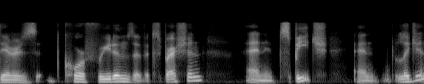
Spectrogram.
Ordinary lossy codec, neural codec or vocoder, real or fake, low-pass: Opus, 64 kbps; codec, 24 kHz, 0.9 kbps, WavTokenizer, large speech release; fake; 7.2 kHz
